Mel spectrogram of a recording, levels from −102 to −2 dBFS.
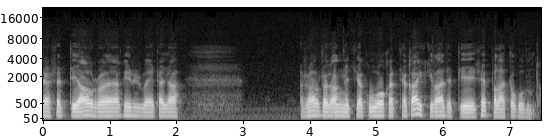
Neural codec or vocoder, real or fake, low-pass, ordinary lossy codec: none; real; 19.8 kHz; MP3, 96 kbps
